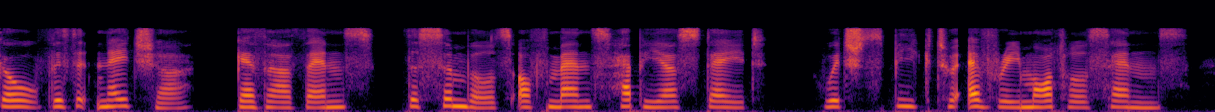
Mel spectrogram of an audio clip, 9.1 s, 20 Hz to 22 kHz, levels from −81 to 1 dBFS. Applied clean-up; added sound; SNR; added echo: none; none; none; none.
